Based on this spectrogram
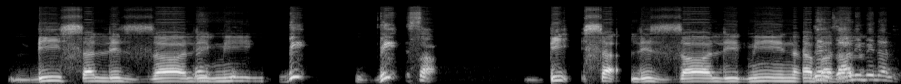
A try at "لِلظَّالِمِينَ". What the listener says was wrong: ظالمینہ نہیں، یہ مستعلیہ کا ہے. للظالمین.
